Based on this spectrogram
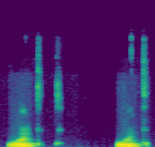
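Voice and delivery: soft, low "wanted" with a full "ed" ending; ED clearly sounded. Shown as a demonstration. Teacher repeats the example for learners, "wanted" with sounded ED. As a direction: keep the ED audible in "wanted". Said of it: "Esa E D suena prácticamente igual".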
